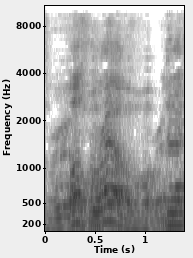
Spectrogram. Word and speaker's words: Pharrell: Oh, Pharrell.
